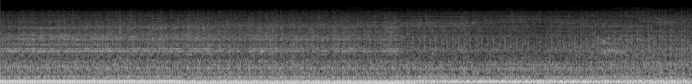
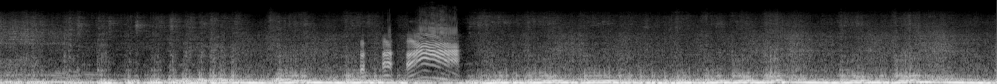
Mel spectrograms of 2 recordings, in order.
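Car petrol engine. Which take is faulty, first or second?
second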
